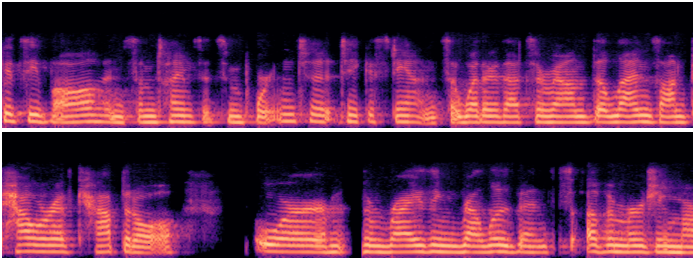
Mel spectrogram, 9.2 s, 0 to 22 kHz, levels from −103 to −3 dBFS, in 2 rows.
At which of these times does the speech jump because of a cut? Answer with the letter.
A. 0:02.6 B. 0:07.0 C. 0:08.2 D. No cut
B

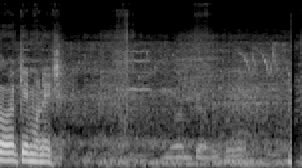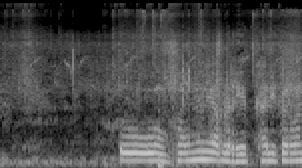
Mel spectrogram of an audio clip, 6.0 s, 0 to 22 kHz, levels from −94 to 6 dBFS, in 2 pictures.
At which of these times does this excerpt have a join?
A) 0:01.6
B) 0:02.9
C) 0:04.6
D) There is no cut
B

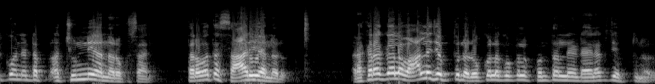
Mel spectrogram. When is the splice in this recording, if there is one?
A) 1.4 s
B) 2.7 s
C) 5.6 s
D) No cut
D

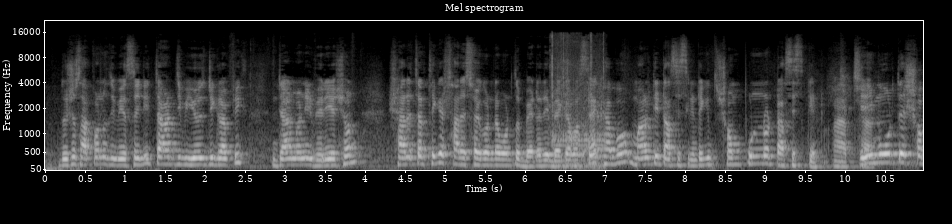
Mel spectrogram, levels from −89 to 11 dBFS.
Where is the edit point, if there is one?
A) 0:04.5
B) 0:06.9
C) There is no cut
B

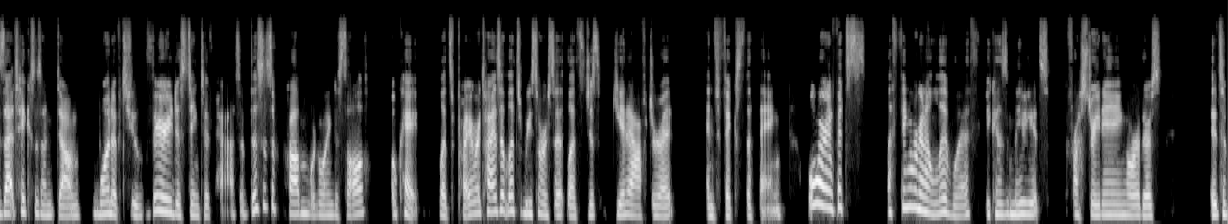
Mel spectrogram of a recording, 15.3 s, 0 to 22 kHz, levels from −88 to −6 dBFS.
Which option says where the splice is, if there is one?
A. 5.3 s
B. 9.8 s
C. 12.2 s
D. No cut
B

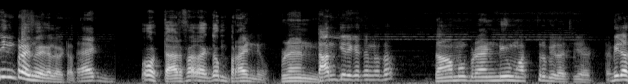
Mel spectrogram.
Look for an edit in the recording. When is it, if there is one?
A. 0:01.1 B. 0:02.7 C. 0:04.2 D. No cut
A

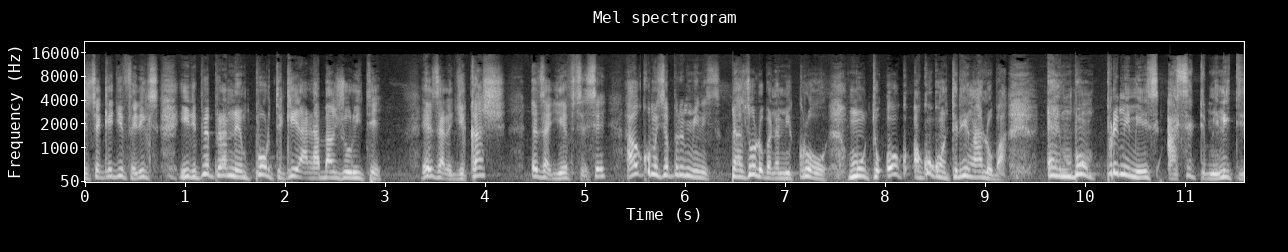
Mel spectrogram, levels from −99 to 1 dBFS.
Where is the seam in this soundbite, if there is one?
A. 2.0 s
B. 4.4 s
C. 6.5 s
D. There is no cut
C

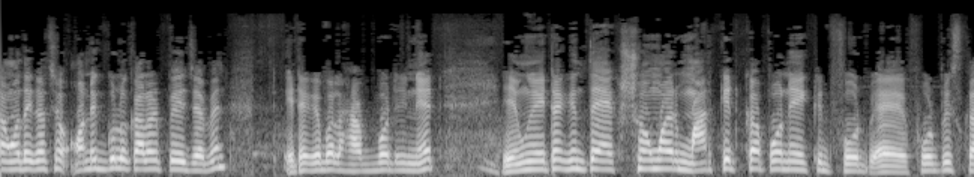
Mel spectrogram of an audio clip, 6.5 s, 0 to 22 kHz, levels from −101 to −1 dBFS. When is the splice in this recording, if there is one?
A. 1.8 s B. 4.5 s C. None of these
A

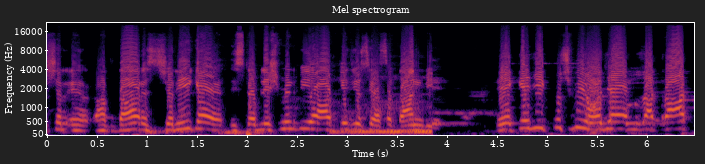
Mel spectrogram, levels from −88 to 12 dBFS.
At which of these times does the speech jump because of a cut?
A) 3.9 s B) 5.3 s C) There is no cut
A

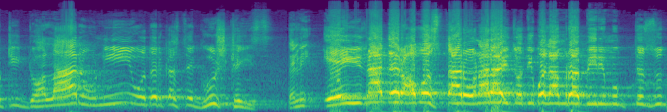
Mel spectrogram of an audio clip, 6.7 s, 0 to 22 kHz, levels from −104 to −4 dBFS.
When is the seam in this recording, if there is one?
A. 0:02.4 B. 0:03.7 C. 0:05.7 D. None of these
B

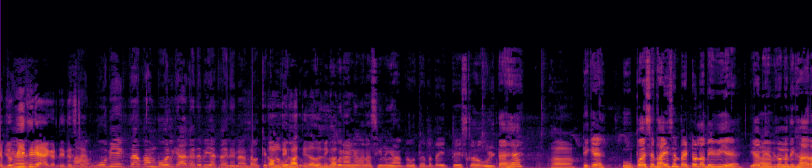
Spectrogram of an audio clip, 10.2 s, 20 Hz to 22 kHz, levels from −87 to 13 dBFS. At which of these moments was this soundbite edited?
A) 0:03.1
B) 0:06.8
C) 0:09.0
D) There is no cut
A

